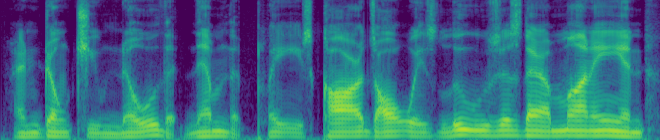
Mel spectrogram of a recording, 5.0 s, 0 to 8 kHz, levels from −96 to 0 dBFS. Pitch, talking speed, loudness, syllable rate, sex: 95 Hz, 170 wpm, -18 LUFS, 3.6 syllables/s, male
